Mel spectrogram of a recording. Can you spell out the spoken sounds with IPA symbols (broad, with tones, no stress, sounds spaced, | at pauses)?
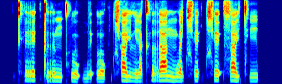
kʰ r e˥˩ k̚ t r ɯ˧ ŋ kʰ l u˨˩ ʔ b e˨˩ ʔ l oː˨˩ k̚ t͡ɕʰ a˥˩ j l i˧ a̯ kʰ r aː˥˩ n m u˧ a̯ t͡ɕʰ e˥˩ ʔ t͡ɕʰ e˥˩ ʔ s a˥˩ j tʰ iː˦˥ p̚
